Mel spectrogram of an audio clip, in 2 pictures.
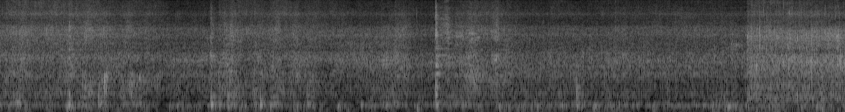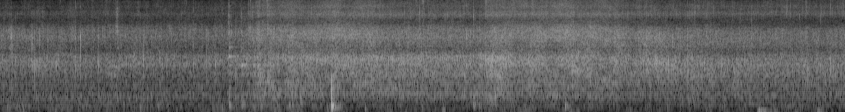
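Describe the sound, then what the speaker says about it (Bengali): Desi chicken with potatoes sautéing in a pan, a steady broad sizzle that grows louder and brighter partway through, with occasional scrape and stir sounds and no voices. "ভালো করে কষাতে হবে"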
